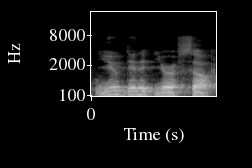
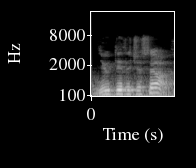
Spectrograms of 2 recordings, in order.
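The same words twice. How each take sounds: First: Slow, quieter, leaning on "did" in You did it yourself; slow down and press "did"; stress on did. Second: Said in the usual way. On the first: Shown as a demonstration. Teacher driving the point home to students, slow with did stressed.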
